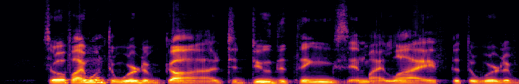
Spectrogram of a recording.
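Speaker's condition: Vocal cord surgery recovery; recovering from vocal cord surgery, resting voice, recent cold and coughing set recovery back

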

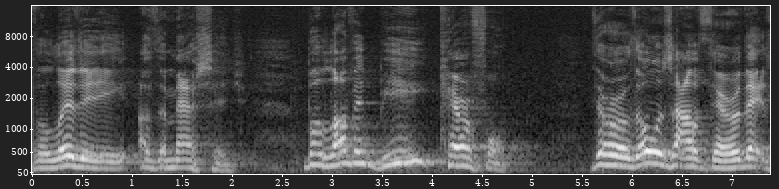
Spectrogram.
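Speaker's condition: ALS; talks funny, speech sounds abnormal

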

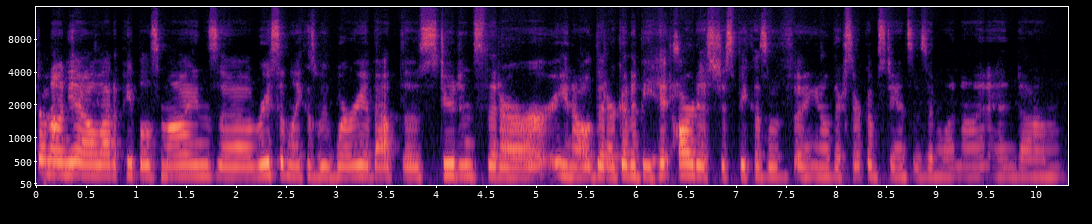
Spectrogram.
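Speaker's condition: No condition

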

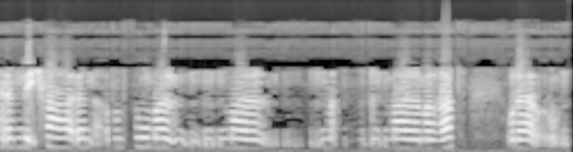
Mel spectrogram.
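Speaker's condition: Stuttering; developmental stutter since starting to speak, speech therapist in primary school, special school including stutterers; learned technique in Bonn after school, relapse, stopped technique; stutters somewhat, relatively fluent per host, nervous on air; repeated words, prolonged sounds

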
